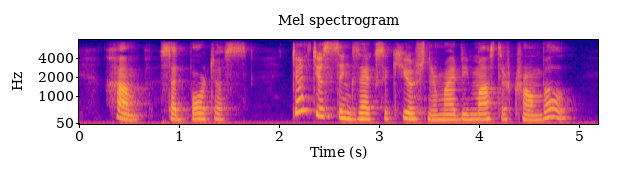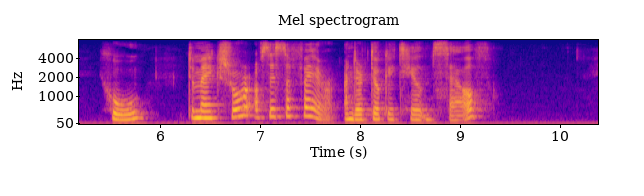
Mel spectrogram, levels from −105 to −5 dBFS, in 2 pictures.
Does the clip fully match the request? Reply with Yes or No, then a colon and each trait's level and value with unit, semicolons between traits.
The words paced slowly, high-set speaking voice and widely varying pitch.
Yes: slow, 125 wpm; high, 200 Hz; wide, 5.8 semitones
